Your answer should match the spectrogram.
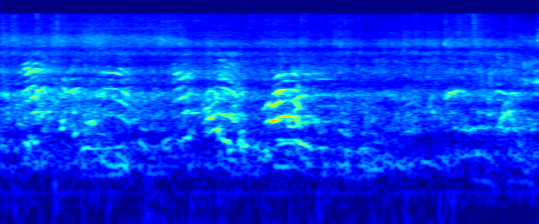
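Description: Children's voices calling out over the steady spray and splash of a splash-pad water fountain; the loudest call comes about halfway through.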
